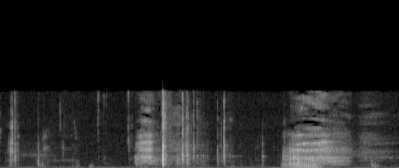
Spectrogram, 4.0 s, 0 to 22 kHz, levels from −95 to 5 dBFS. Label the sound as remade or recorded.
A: recorded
